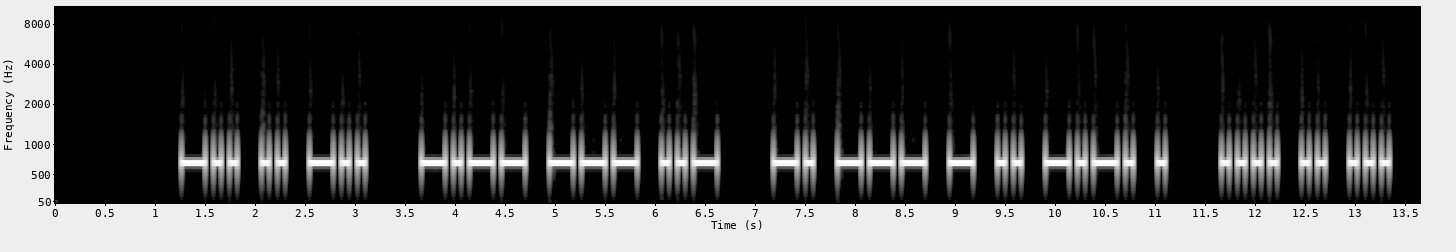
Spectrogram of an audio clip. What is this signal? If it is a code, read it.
Morse code, heard as a keyed tone, about 16 wpm, 700 Hz. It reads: DID YOU NOTICE HIS
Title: Sentences from Top 1000 Words - Review Part 3 - 15wpm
